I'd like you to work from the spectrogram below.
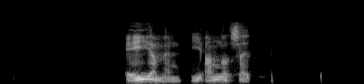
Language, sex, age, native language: Icelandic, male, 30-39, Icelandic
